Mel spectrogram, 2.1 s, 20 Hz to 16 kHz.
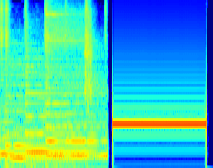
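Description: Background music for about a second, cut off abruptly by a loud, steady 1 kHz test-tone beep of the kind played with TV colour bars, held for about a second as a transition effect.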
